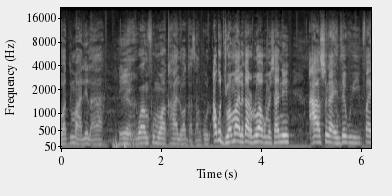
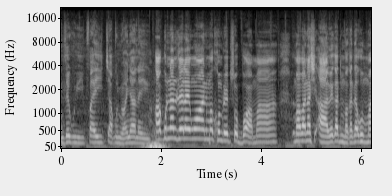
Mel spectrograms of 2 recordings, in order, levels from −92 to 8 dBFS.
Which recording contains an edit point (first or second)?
second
